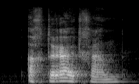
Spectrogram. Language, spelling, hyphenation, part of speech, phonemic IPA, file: Dutch, achteruitgaan, ach‧ter‧uit‧gaan, verb, /ɑxtəˈrœy̯txaːn/, Nl-achteruitgaan.ogg
- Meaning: to decline, recede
